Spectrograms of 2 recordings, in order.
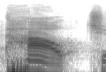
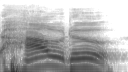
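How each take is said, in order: First: The t in to is a clear t. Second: The t in to sounds like a quick r.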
